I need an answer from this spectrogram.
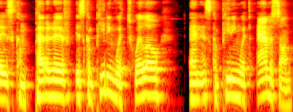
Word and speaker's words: Twilio: competitive is competing with twillow and is competing with amazon the one that's competing with willow this is ticker t-w-l-o and i might be pronouncing why it might be twilio but twillow it does it's a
